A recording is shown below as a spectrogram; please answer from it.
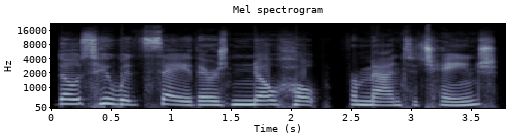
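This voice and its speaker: A woman's voice: medium pitch, slow pace, a little mellow, clean tone, no room sound. A woman co-hosting a podcast, doing a casual dramatic read-aloud with playful, mocking, sweary asides. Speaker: podcast co-host.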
